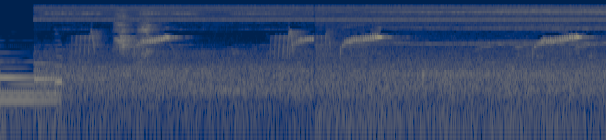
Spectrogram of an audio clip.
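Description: Tailorbird calling: a short note sweeping up to a high pitch, given three times about two seconds apart, over a steady high insect drone. Piano music fades out just under a second in.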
